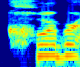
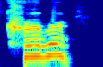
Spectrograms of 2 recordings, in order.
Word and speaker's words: Körber: He's Craig Moore with Corber. Actually, it's pronounced Kerber. Kind of looks like it's spelled Corber.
